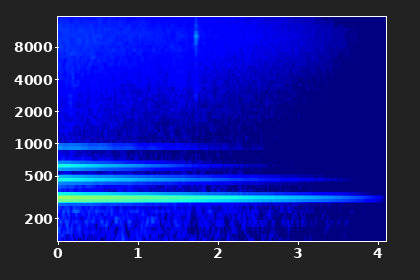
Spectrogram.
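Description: The last chord of an acoustic-guitar song ringing on as a few steady notes and fading out to silence just before the end.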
